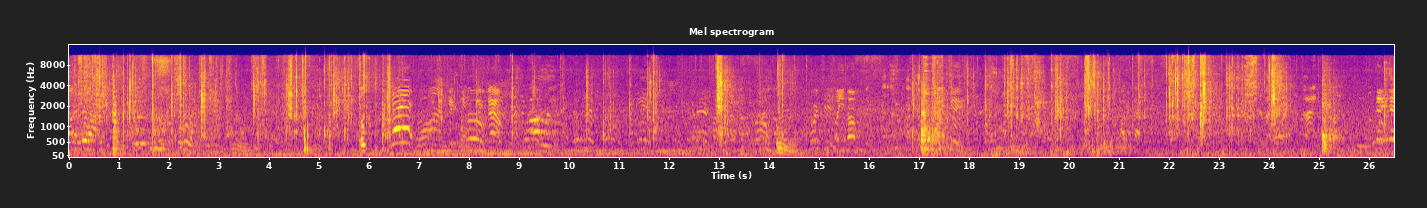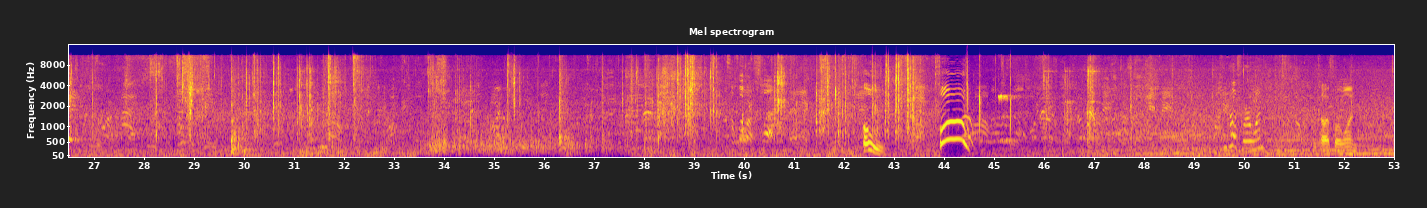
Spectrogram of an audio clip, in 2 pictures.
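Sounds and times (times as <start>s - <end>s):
hockey sticks and puck clacking: 0.0s - 48.7s
skate wheels rolling on rink: 0.0s - 53.0s.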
